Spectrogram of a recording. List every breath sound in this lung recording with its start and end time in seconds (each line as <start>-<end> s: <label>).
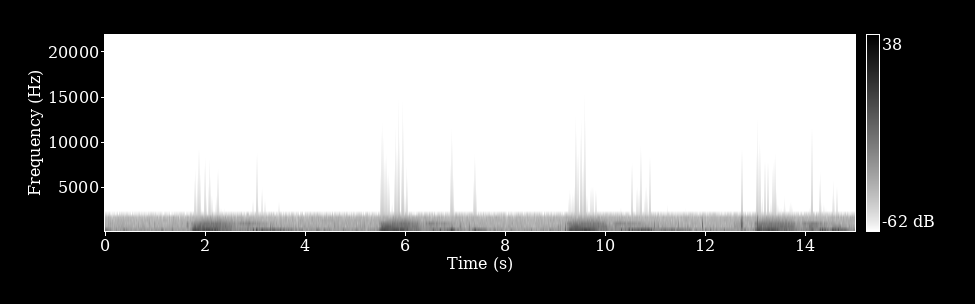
1.66-2.36 s: stridor
1.66-2.56 s: inhalation
2.84-3.98 s: exhalation
2.86-3.62 s: crackles
5.38-6.39 s: inhalation
5.47-6.22 s: stridor
6.45-7.79 s: exhalation
6.47-7.53 s: crackles
9.17-9.93 s: stridor
9.17-10.09 s: inhalation
10.15-11.85 s: exhalation
10.21-11.01 s: crackles
12.98-13.63 s: stridor
13.02-13.94 s: inhalation
13.98-15.00 s: exhalation
14.08-14.88 s: crackles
